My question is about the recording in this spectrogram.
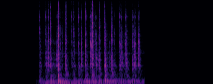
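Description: Computer keyboard typing: a rapid run of keystroke clicks, starting just under a second in and lasting about two seconds.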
